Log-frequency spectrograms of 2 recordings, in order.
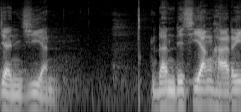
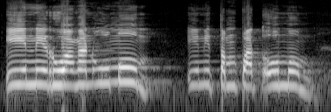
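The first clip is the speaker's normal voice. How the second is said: high, raised voice in indignant protest; imitated yelling; 13 semitones higher, 6 dB louder than usual. Preacher voices the guest objecting to church music, high indignant shouting. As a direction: shout the complaint across the room, starting slow and loud. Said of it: "dia teriak, dia berdiri".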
